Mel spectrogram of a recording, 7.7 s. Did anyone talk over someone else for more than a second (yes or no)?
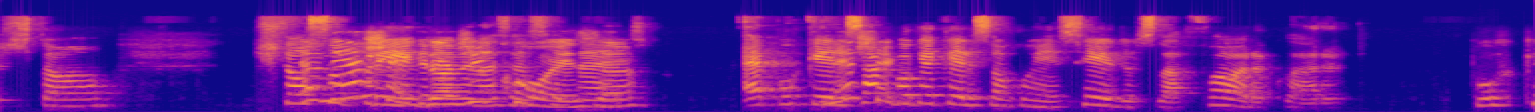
yes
